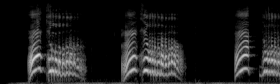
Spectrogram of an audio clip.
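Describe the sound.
A person's voice imitates a swan call: three loud, nasal honks about a second apart, each starting with a sharp upward yelp and trailing into a wavering, buzzy tone.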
